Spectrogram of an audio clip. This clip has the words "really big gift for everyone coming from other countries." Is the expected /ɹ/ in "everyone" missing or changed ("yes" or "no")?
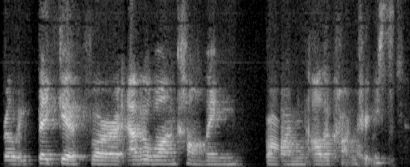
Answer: yes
